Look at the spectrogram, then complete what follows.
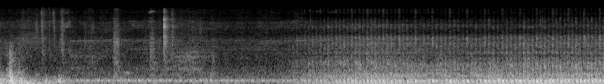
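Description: A few sharp clicks, then about halfway through an engine comes in and runs steadily at idle, growing a little louder.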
